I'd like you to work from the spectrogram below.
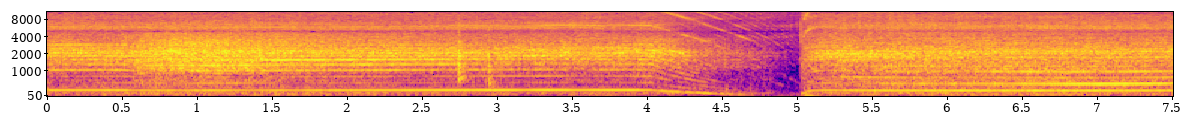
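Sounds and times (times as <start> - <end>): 
immersion blender whirring while pureeing lentil soup: 0.0 - 7.5.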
